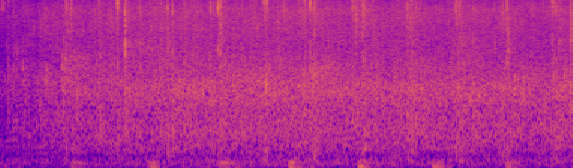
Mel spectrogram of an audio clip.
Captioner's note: audience applauding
